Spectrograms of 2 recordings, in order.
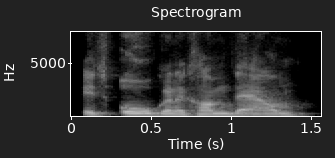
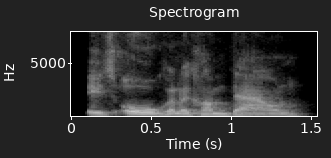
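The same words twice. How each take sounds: The two takes are said the same way.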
